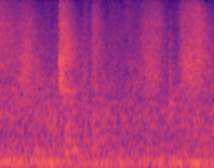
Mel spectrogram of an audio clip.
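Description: Rubbing and swishing of arms and clothing as two men make hand contact in a Wing Chun partner drill, with two sharper swishes, one about half a second in and one near the end.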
